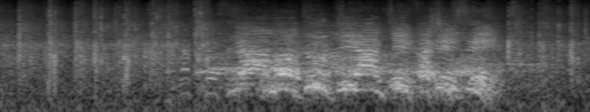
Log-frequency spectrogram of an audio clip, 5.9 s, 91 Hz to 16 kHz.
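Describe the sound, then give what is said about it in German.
Antifascist protesters chant and shout in Italian on arriving at the train station in Spandau, Berlin, on Saturday 19 August, in a rhythmic, rallying call, voices swelling loudly after a scattered start with sharp claps or percussive hits punctuating the din. “Bereits bei der Ankunft im Bahnhof zeigten sich die Leute sehr kämpferisch und brachten sich auf Italienisch in Stimmung.”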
